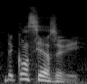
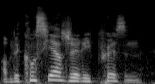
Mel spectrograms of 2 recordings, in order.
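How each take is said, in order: First: Conciergerie said with a nasal French on; kon-see-air-zhuh-ree in a French manner; French pronunciation. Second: Said in the usual way. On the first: Acted. Falcon says the French name.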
